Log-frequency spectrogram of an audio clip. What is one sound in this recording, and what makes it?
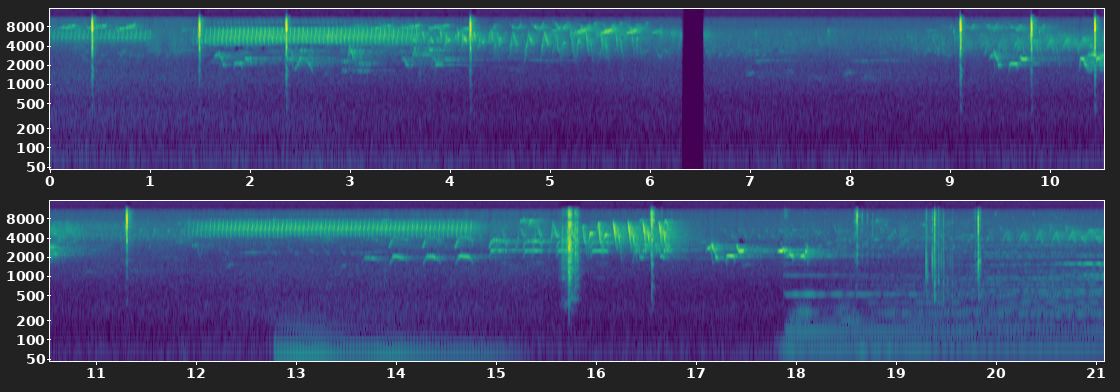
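Game clicks tick sharply now and then.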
